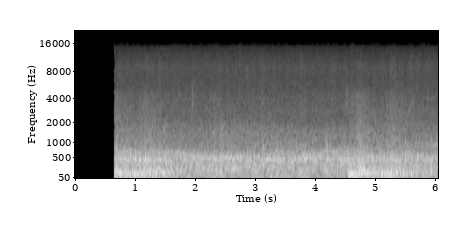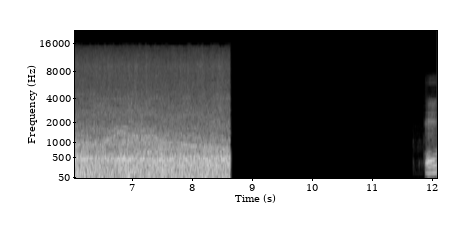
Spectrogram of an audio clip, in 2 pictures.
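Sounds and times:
rain: 0:00.7 - 0:08.7
waves: 0:00.7 - 0:08.7
wind: 0:00.7 - 0:08.7.

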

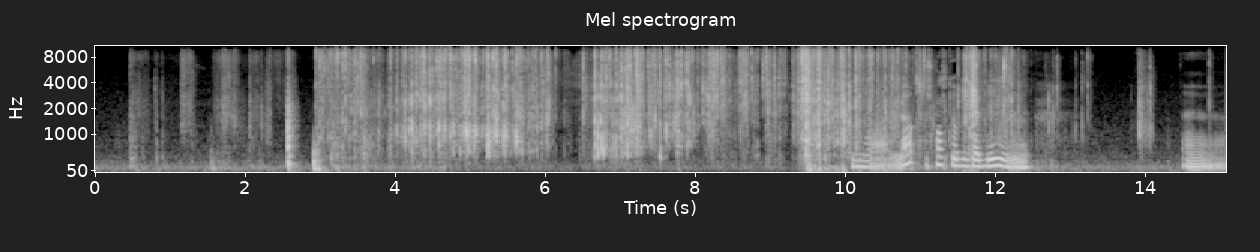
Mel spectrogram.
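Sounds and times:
paper rustling and crinkling: 0:00.5 - 0:13.3, 0:13.9 - 0:14.2.

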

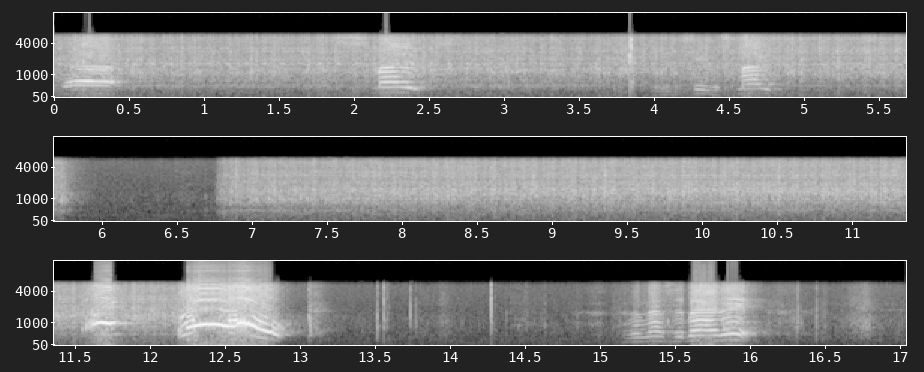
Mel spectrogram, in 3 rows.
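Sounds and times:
toy motors and gears whirring: 0:00.0 - 0:05.9, 0:06.8 - 0:12.9.

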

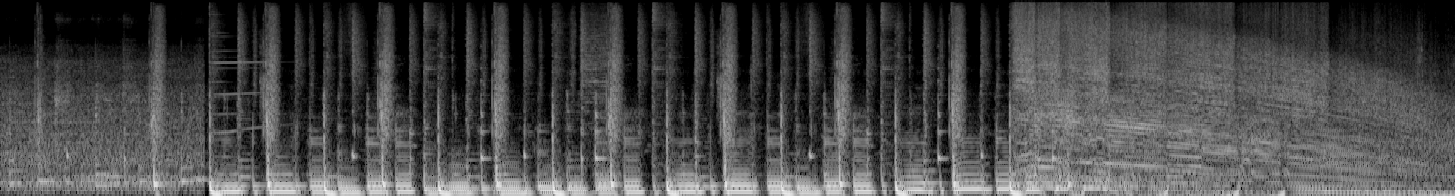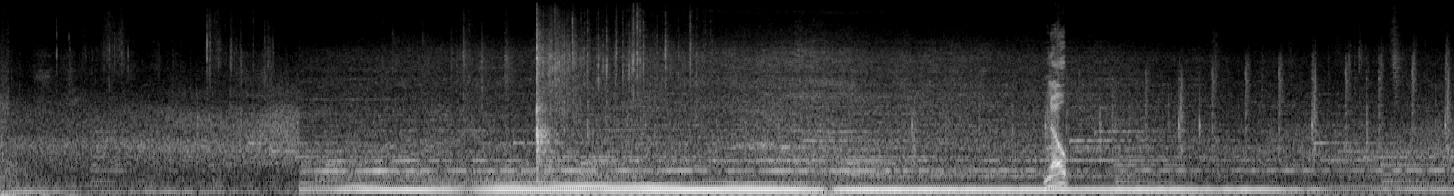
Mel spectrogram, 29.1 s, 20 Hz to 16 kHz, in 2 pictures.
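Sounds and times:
background music with low bass: 0:02.1 - 0:14.8, 0:17.6 - 0:29.0
power-down tones sliding down: 0:10.2 - 0:15.1.

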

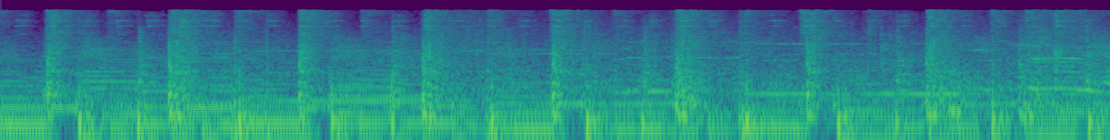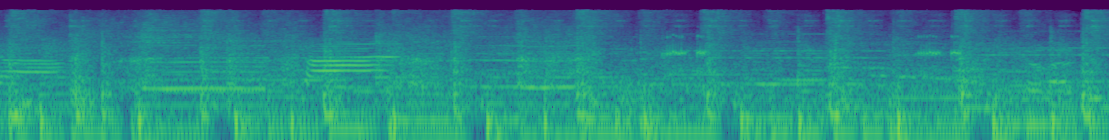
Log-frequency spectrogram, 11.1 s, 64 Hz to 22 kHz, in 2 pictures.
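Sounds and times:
frogs croaking: 0:08.7 - 0:09.4, 0:10.0 - 0:10.7.

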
